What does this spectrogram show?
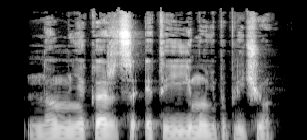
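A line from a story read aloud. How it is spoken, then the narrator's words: Mumbling. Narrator (Russian): пробормотал я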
